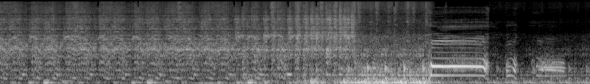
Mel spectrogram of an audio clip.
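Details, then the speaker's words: Flooded 2022 Rocky Ridge Ram 2500 after swapping in a replacement starter: several seconds of rhythmic cranking, then engine catches and settles into steady run with faint tone on top; starts normally. "Probably want to shut it off, but man, we got this thing fired up."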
